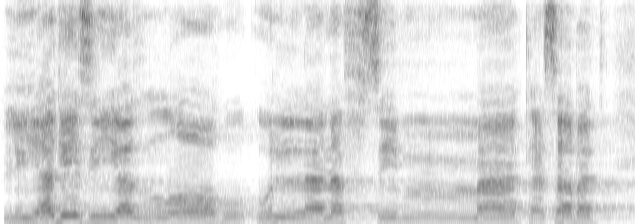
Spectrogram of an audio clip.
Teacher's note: और यहाँ पर तनवीन के बाद मीम में हुरूफ यौमिन में से तो इदगाम नाक़िस होगा। मा में अलिफ मद्दा एक, अलिफ को बराबर खींचेंगे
